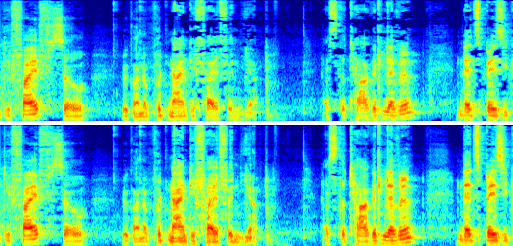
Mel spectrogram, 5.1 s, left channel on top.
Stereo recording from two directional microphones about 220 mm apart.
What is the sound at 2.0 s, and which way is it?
Speech, 35° right (ahead or behind).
